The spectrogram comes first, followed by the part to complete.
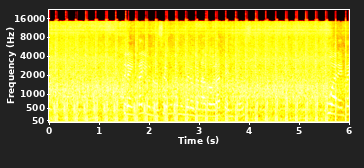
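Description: Rapid, irregular clatter of plastic lottery balls tumbling in a drawing machine as the winning numbers are drawn. A wavering pitched sound, voice-like or melodic, runs over it.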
